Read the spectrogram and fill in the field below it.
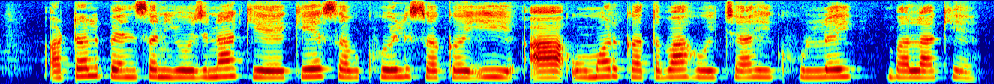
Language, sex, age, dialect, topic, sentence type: Maithili, female, 18-24, Bajjika, banking, question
